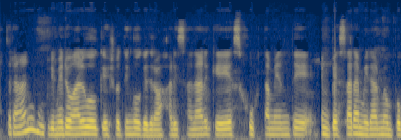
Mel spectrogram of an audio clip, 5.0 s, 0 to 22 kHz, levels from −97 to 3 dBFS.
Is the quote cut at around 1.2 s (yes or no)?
no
